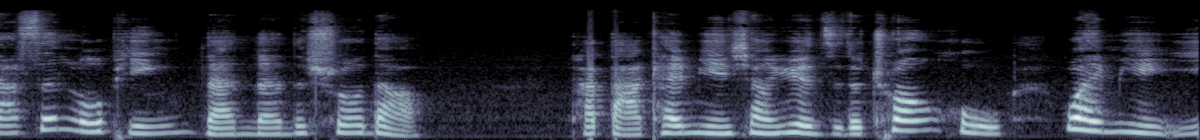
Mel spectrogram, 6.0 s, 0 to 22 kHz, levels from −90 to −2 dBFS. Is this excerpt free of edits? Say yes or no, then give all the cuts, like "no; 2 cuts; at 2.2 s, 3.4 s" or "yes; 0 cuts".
yes; 0 cuts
